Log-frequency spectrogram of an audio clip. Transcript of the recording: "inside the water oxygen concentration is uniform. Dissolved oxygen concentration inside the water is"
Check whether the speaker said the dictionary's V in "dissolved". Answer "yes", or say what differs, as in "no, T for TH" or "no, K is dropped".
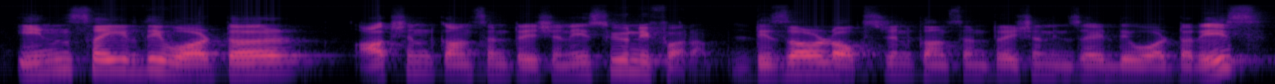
no, V is dropped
